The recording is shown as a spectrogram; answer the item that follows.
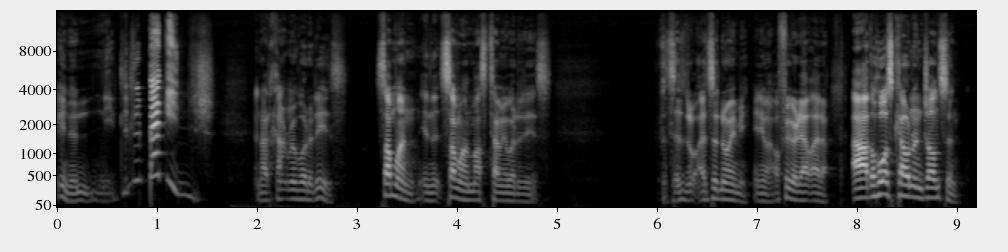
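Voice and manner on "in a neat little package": super sarcastic, slow, swooping and drawn out. Recalling a Simpsons episode line: imitating Homer Simpson, super sarcastic. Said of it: "it sounds like super sarcastic".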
